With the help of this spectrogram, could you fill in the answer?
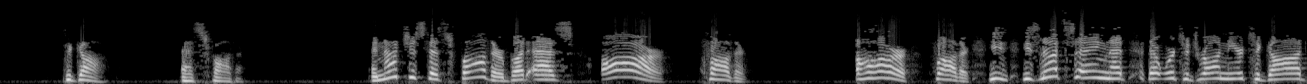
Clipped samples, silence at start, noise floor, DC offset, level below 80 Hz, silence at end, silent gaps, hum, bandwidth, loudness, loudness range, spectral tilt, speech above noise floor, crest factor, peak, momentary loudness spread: under 0.1%; 0.65 s; -67 dBFS; under 0.1%; -56 dBFS; 0 s; none; none; 8.6 kHz; -17 LUFS; 6 LU; -6.5 dB/octave; 51 dB; 16 dB; 0 dBFS; 7 LU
